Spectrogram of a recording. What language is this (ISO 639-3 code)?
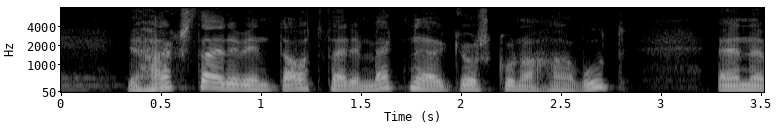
isl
